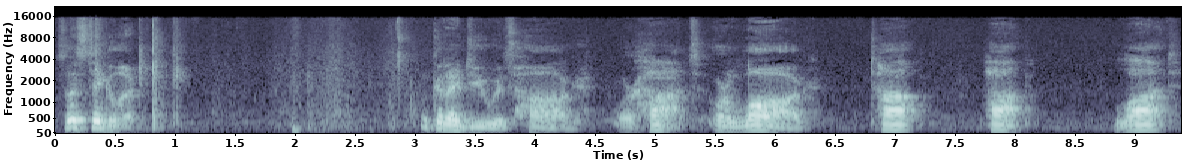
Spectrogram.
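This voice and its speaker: A man teaching a writing lesson to young children, explaining things simply and deliberately. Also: medium pitch, animated, darkish tone. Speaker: primary school teacher. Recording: echoey room.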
